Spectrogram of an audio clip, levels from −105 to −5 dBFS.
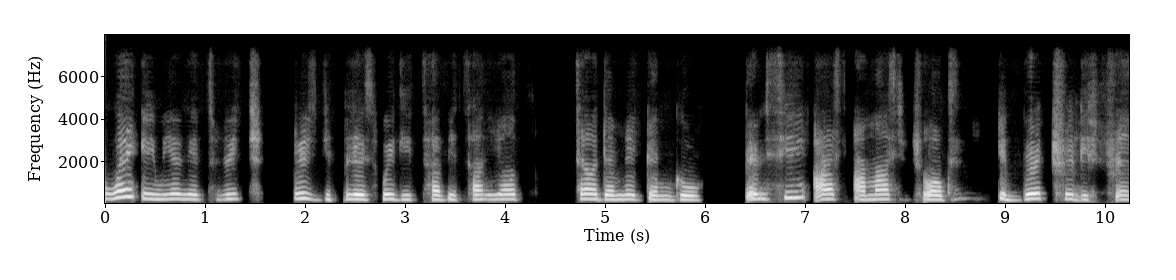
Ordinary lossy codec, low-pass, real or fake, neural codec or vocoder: none; 7.2 kHz; fake; codec, 24 kHz, 1 kbps, SNAC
